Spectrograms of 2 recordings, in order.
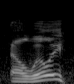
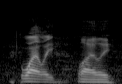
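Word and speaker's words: Wyley: He was saying go L Willie. Wiley. Wiley spelled with a W-Y.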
